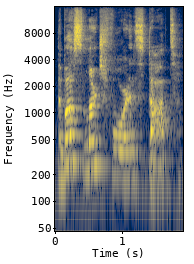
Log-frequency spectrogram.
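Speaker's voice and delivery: lively read-aloud voice; expressive storybook reading; story narration. A narrator's reading. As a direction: read it to the class like a picture book. Reads picture book to class.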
